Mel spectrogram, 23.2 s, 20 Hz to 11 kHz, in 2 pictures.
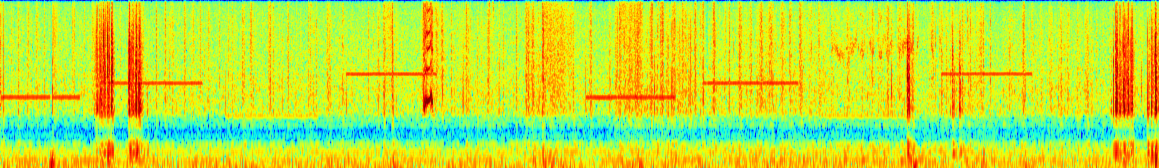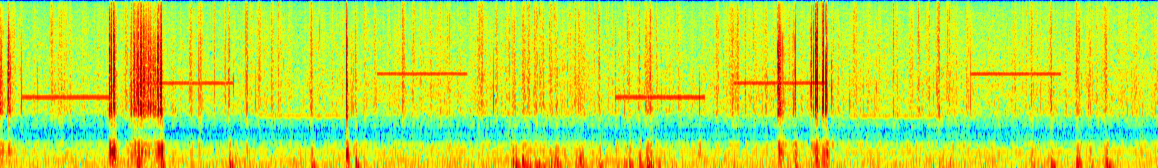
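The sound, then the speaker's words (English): Telephone network tones recorded in Sanford, North Carolina, in March 1977: short, steady beeps at several different pitches repeat in little sequences over a constant hiss, broken up by sharp clicks and bursts of line static. “It's the same tones, although the lowest one from Cabot doesn't come through in Sanford, and they've also got them in the wrong order.”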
